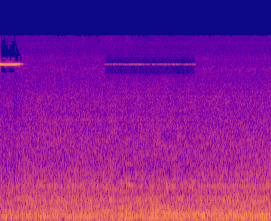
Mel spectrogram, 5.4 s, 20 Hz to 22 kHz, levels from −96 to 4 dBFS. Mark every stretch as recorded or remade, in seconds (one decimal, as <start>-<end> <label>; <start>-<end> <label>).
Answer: 0.0-2.1 recorded; 2.1-3.9 remade; 3.9-5.4 recorded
